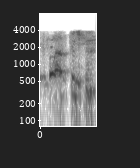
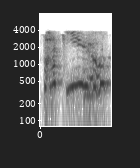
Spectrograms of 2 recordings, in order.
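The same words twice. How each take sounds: First: Much higher, laughing mock shout. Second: Retold snap. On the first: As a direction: blurt it out, half yelling and half laughing. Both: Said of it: "I was like".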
